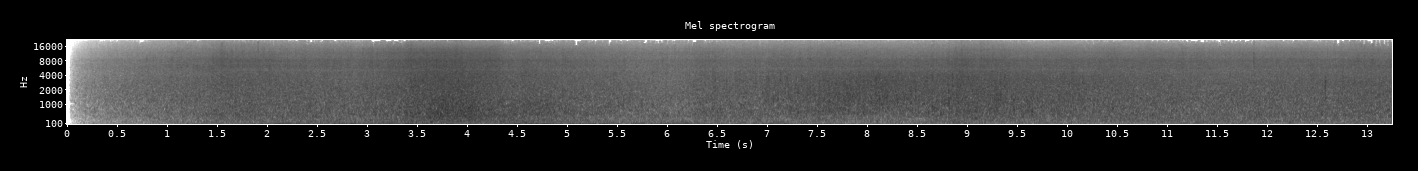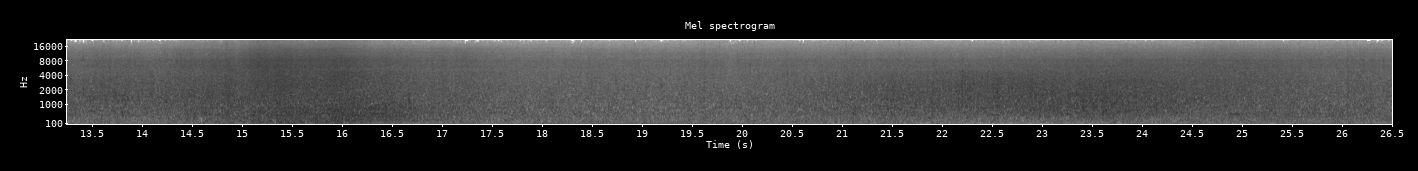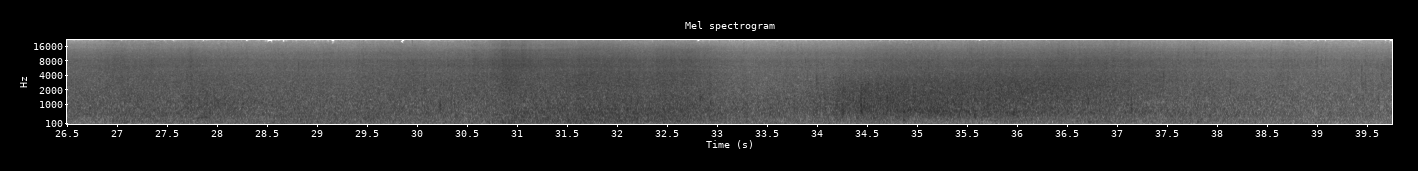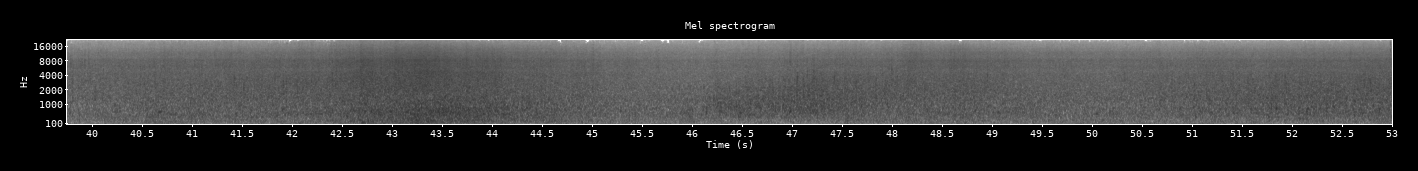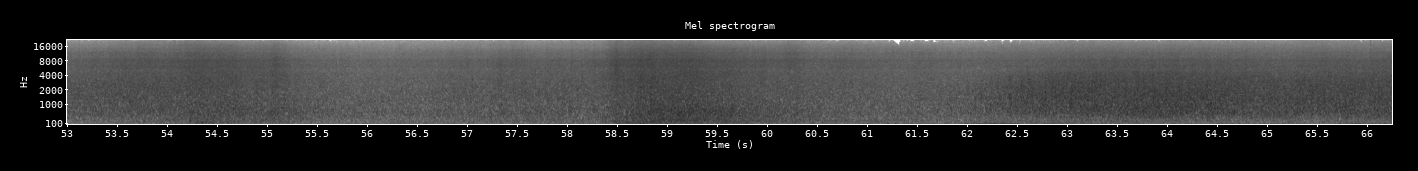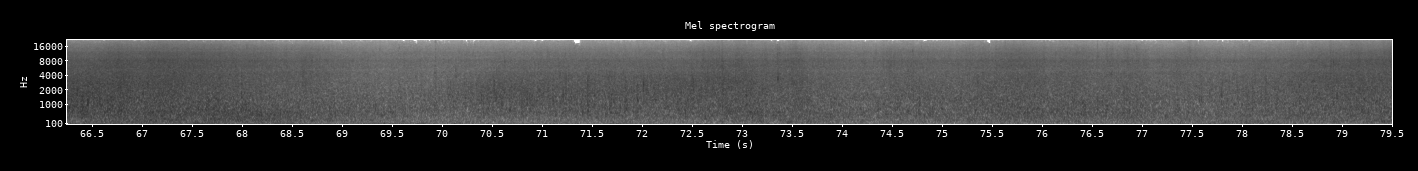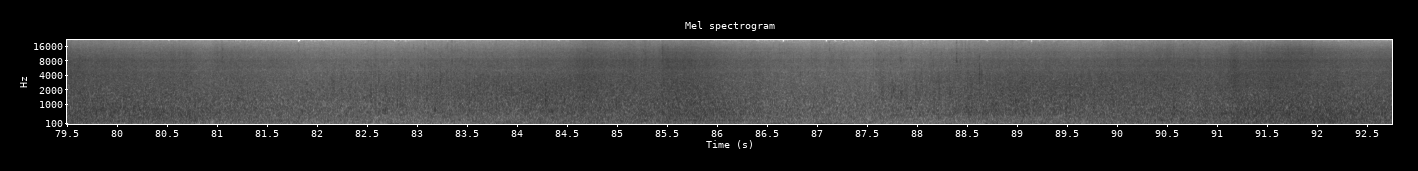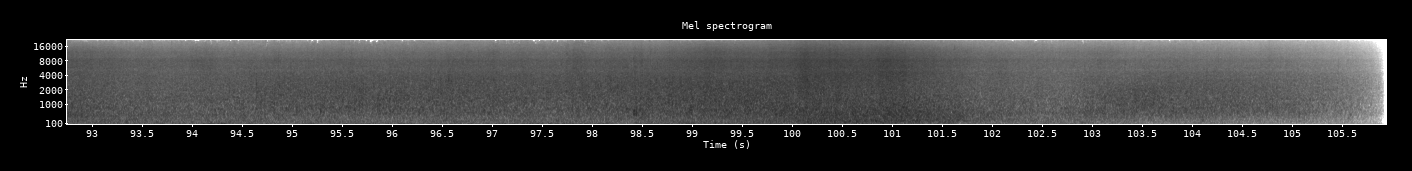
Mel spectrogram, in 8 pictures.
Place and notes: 鐵堡, Nangan Township - On the rocky coast
Sound wave, On the rocky coast
Zoom H6 +Rode NT4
